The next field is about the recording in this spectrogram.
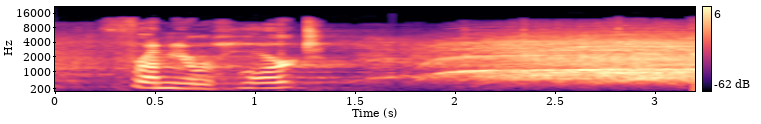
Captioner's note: cheering and applause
